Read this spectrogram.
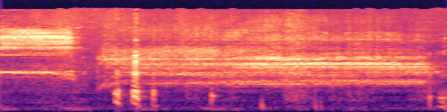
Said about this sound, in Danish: Øh, jeg har fundet et dinoskrig. Du har fundet et dinoskrig? Nej, det er rigtig vigtigt. Men det er heller det er den forkerte dino. Det er fordi, det lyder mere som Theodactylus, vil jeg sige. Det er den flyvende.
